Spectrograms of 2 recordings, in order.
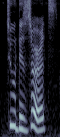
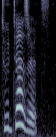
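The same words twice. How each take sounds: First: "desserts" with the stress on its second syllable, di-ZERTS. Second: "deserts" with the stress on its first syllable, DEZ-erts. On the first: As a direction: lean on the end of "desserts", di-ZERTS. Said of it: "the stress is on the second syllable". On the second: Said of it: "The stress is on the first syllable". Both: Shown as a demonstration.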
